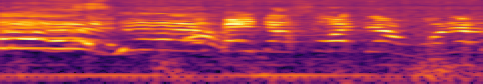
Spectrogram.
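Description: Children shrieking and yelling excitedly in high voices, overlapping one another.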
